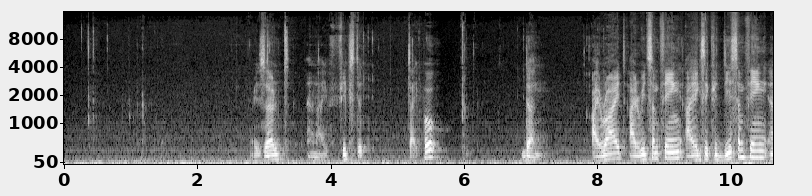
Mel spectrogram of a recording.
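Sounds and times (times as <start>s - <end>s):
steady low hum: 0.0s - 10.6s
typing on a computer keyboard: 0.2s - 1.3s
speech: 2.8s - 5.7s, 6.8s - 7.3s, 7.9s - 10.6s.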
